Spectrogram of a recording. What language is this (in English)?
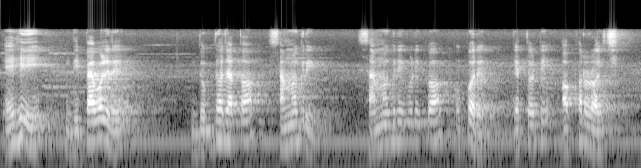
Odia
